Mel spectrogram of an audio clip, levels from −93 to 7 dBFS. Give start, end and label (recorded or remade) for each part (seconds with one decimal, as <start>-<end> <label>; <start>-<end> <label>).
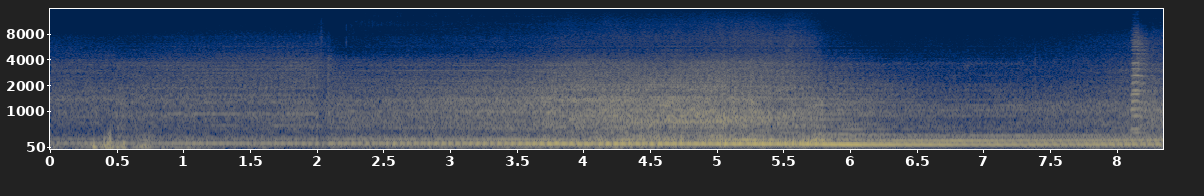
0.0-0.5 recorded; 0.5-2.1 remade; 2.1-3.8 recorded; 3.8-7.3 remade; 7.3-8.3 recorded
